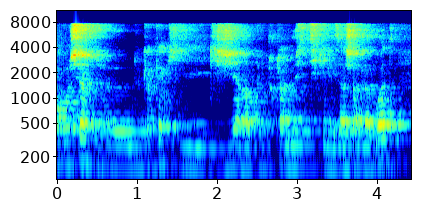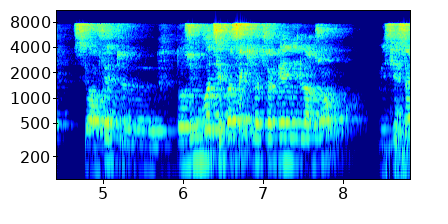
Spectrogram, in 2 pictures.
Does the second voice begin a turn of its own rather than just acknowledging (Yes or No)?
No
